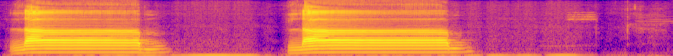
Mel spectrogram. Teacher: জিহ্বার আগার কিনারা সামনের উপরের দাঁতের মাড়ির সঙ্গে লাগাইয়া লাম উচ্চারণ হবে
